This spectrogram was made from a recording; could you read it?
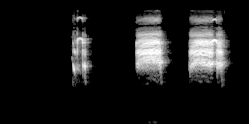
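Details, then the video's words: Black francolin giving harsh, grating, broadband notes: one short rasp, then two longer buzzy bursts about a third of a second each, set against silence. "Kala Teetar Awaz"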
